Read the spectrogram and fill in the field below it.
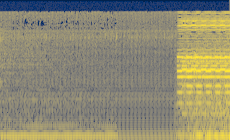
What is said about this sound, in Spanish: contesta tu citófono, po, que estoy ocupada.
